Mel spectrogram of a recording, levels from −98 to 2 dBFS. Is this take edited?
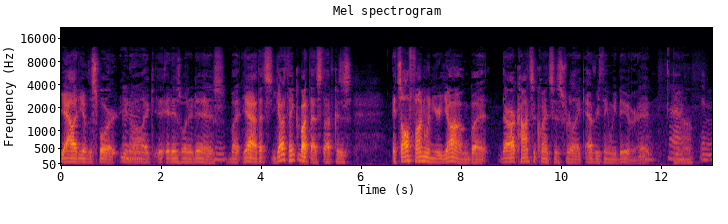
no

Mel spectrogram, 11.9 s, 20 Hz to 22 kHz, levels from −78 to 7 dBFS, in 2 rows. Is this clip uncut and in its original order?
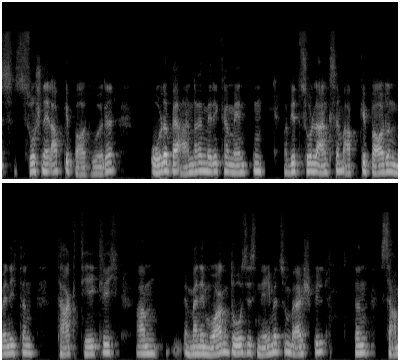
yes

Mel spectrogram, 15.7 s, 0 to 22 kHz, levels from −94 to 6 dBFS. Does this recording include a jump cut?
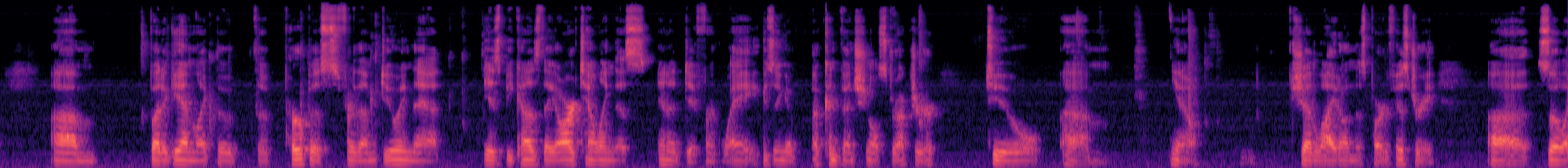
yes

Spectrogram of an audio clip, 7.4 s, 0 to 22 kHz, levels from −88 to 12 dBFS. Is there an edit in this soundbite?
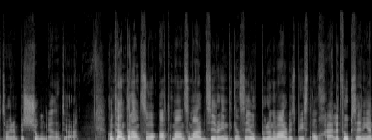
yes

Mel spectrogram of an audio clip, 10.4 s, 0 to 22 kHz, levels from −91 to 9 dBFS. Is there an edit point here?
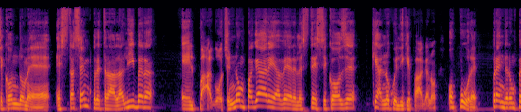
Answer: yes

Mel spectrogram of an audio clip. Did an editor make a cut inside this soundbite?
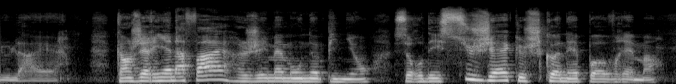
no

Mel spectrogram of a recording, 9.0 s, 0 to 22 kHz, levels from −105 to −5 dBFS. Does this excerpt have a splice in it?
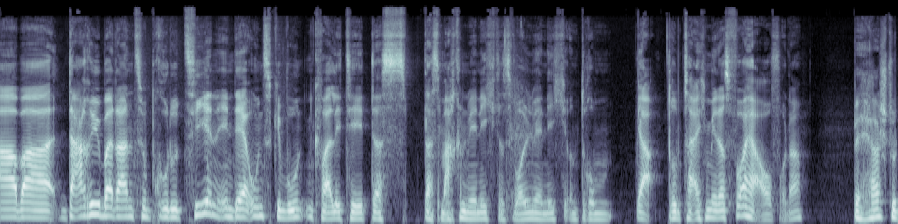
no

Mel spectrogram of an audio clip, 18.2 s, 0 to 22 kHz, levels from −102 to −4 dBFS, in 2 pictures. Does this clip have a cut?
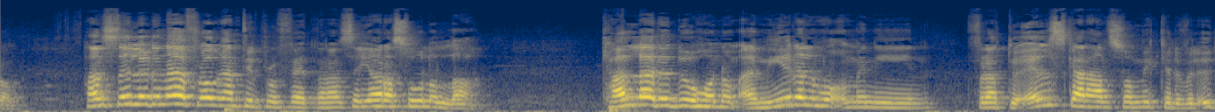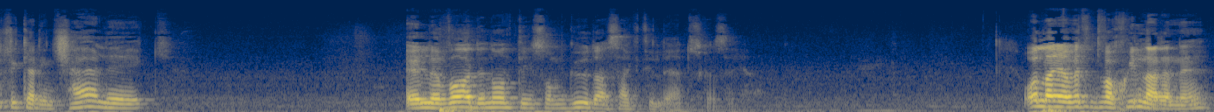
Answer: no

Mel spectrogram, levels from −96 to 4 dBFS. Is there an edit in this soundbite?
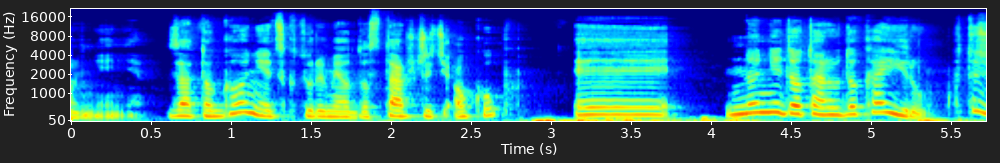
yes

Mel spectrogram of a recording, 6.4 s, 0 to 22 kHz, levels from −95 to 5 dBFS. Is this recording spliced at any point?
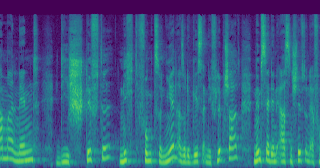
no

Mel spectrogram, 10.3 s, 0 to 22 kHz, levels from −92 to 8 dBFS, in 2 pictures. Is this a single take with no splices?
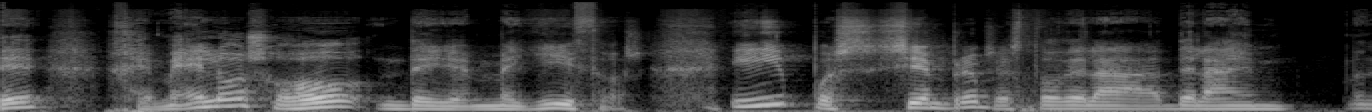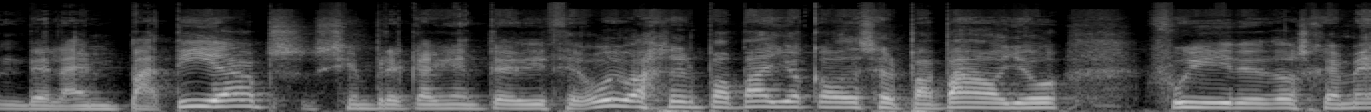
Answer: no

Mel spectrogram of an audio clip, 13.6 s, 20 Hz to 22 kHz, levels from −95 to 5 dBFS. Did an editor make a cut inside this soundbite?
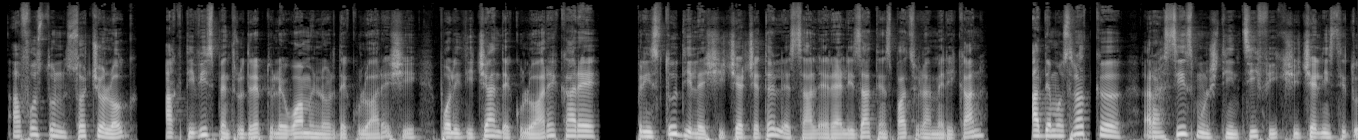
yes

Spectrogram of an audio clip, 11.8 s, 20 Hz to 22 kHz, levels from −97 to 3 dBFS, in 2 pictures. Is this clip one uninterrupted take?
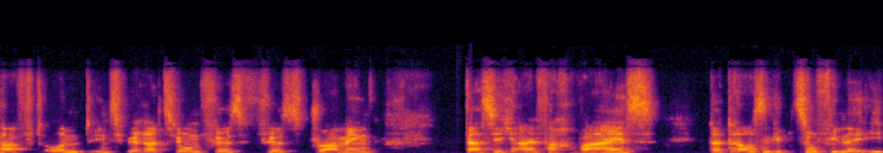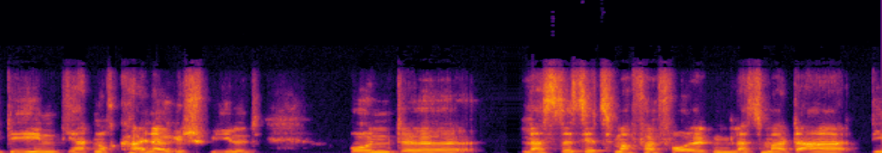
yes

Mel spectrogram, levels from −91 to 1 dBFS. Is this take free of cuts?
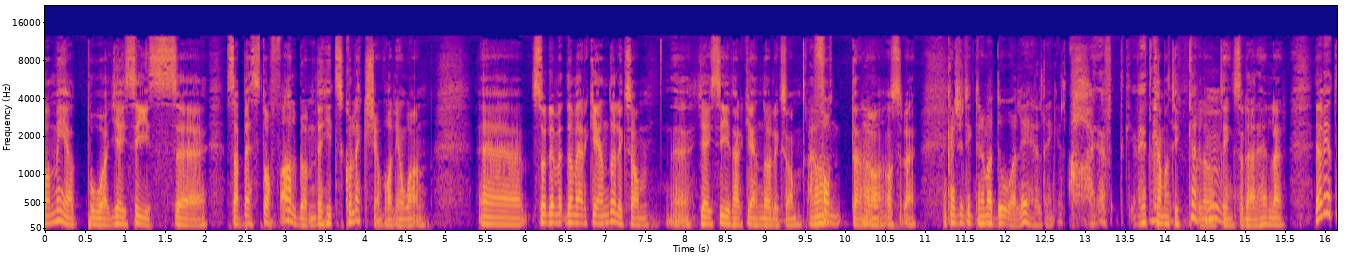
no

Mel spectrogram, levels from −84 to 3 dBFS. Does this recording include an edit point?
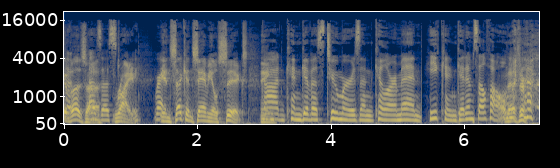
yes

